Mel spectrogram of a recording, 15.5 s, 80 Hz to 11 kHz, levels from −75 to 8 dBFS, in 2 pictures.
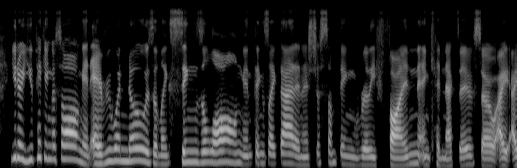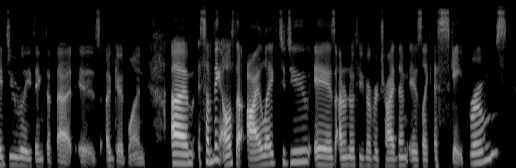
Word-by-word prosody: you 285 +2 +1
know, - - +6
you 245 -1 0
picking 280 -1 -3
a 255 - -4
song 255 -4 +4
and 170 - 0
everyone 220 +6 +2
knows 220 -3 0
and, 175 -1 -2
like, 165 0 -5
sings 205 +2 -2
along 200 -1 +2
and 160 +1 -6
things 180 -1 -8
like 175 -1 -3
that, 180 -2 +3
and 150 -2 -4
it's 150 0 -6
just 180 0 -8
something 170 -7 -8
really 150 -1 -3
fun 145 +5 +2
and 310 -2 -3
connective, 145 - -4
so 135 -1 0
I 140 - +3
I - - +1
do 155 0 -8
really 140 -3 -4
think 130 0 -9
that - - -8
that - - 0
is 435 +1 -9
a - - -1
good - - -7
one. - - -8 0.4
Um, 180 0 +9
something 215 +4 +1
else 175 +3 +3
that - - +3
I 135 +1 +7
like 170 +4 -1
to 200 - -8
do 205 +2 -5
is 150 -1 +1
I - - +4
don't 150 +1 -3
know 150 - -2
if 150 - -12
you've 145 -1 -11
ever 140 0 -6
tried 130 -1 -1
them 150 0 -5
is 135 -1 -6
like 125 -1 -5
escape 375 - -5
rooms. 240 - -1
180 Hz, 225 wpm, -24 LUFS, 150-215 Hz, 0.4 s, Um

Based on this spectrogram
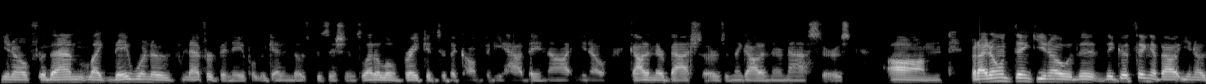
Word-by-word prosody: You 120 - -3
know, 110 -1 0
for 115 - 0
them, 120 +1 +2
like, 110 -4 +1
they 115 +3 +4
wouldn't 120 -3 0
of 105 -2 -3
never 115 +1 -3
been 90 0 -8
able 90 +1 -9
to - - -11
get 95 - -6
in 95 - -13
those - - -9
positions, 95 0 -9
let 105 - +1
alone 105 -2 +1
break 105 +1 0
into - - -9
the - - -6
company, - - -12
had - - -7
they 95 - -6
not, 95 0 -7
you - - -20
know, - - -8 0.2
gotten 110 0 +1
their 105 -1 0
bachelor's, 100 -1 -4
and 95 - -12
then 100 - -9
gotten 95 -3 -1
their 95 0 -11
master's. 95 -1 -8 0.4
Um, 105 -3 +3 0.3
but 130 - +8
I 135 - +10
don't 150 -1 +4
think, 155 -3 +4
you 135 - +5
know 125 -2 +5
the 125 +1 +1
the 125 - +2
good 145 -1 +3
thing 155 -3 +3
about, 120 -2 +3
you 120 - -4
know, 110 -2 -2
110 Hz, 245 wpm, -22 LUFS, 100-120 Hz, 0.4 s, I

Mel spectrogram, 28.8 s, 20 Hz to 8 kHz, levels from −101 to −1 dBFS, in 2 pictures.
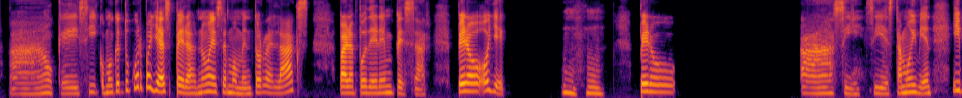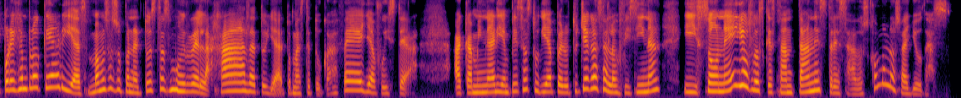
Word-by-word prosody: Ah, 160 +3 -6
okey, 175 0 -6
sí, 215 +2 +1
como 200 +2 -6
que 240 +1 0
tu 275 +3 -7
cuerpo 360 +4 -2
ya 260 -10 +6
espera, 200 -5 +4
¿no? 215 +5 -3
Ese 220 -2 +3
momento 185 0 -4
relax 195 +5 0 0.4
para 190 0 +7
poder 190 0 -2
empezar. 180 -6 -1 0.4
Pero 240 0 +7
oye 255 -3 -1 0.8
Ujú. 180 -2 -7 0.5
Pero 220 -3 +2 1.9
Ah, 180 0 -1
sí, 155 -3 0
sí, 180 -3 -5
está 165 +2 -1
muy 210 +3 0
bien. 185 -1 -2 0.3
Y, 270 0 +3
por 275 +4 +1
ejemplo, 315 +4 0
¿qué 350 +1 +1
harías? 280 - +1
Vamos 250 - -1
a 325 - -5
suponer, 225 -10 -4
tú 250 - -6
estás 270 +2 +2
muy 275 -5 +1
relajada, 235 +2 +2
tú 205 - -9
ya 195 - -5
tomaste 180 +1 -7
tu - - -15
café, 270 +7 -2
ya 215 -4 -2
fuiste 180 -1 -3
a - - -9 0.6
a 185 - +3
caminar 205 +3 0
y 220 - 0
empiezas 235 +8 +1
tu 255 -3 -7
día, 220 0 0
pero 205 -2 -2
tú 235 +5 -10
llegas 315 +3 +2
a 290 - +1
la 210 -2 0
oficina 220 - +1 0.3
y 220 -2 +2
son 240 +3 +4
ellos 390 +8 +5
los 265 -2 +2
que 210 - -2
están 200 -1 -1
tan 220 +6 +1
estresados, 180 - 0
¿cómo 355 +5 -9
los 310 - -5
ayudas? 160 -5 -6
210 Hz, 145 wpm, -26 LUFS, 185-250 Hz, 1.9 s, para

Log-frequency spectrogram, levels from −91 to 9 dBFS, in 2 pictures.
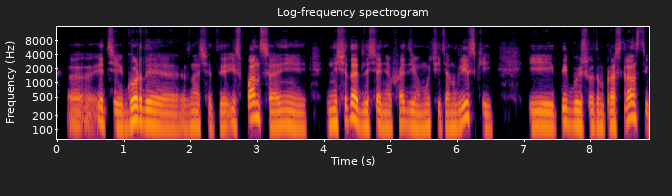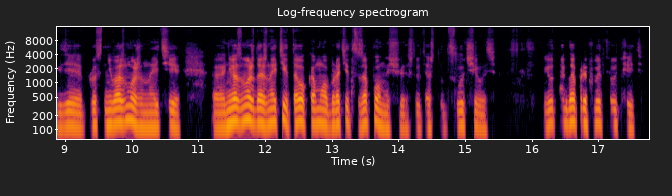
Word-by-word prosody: э, 65 0 -4
эти 130 -4 -1
гордые, 120 -5 +3
значит, 120 -2 -5
и 120 +3 -2
испанцы, 175 +7 +2
они 120 -2 -1 0.3
не 135 +1 +1
считают 155 +3 +5
для 125 +1 0
ся 130 +3 -1
необходимым 115 0 -3
учить 120 -1 -7
английский. 115 - -1 0.5
И 120 -1 +1
ты 145 - +2
будешь 130 -2 0
в - - -4
этом 120 -2 -3
пространстве, 135 +4 +1
где 115 -1 0
просто 130 0 -4
невозможно 140 -1 +3
найти, 115 0 -3 0.5
э, 115 0 -1
невозможно 150 +3 +5
даже 135 -3 +4
найти 145 +3 +1
того, 140 +4 +4
к - - -25
кому 140 0 +1
обратиться 130 +1 -2
за 135 +2 +2
помощью, 110 -6 -3
если 105 +3 -12
у - - -13
тя 115 +2 -8
что-то 105 -1 -22
случилось. 120 -5 -6 0.7
И 120 - -6
вот 135 0 -1
тогда 145 0 +2
приходится 140 -1 -2
учить. 120 -5 -8
125 Hz, 150 wpm, -21 LUFS, 115-140 Hz, 0.7 s, считают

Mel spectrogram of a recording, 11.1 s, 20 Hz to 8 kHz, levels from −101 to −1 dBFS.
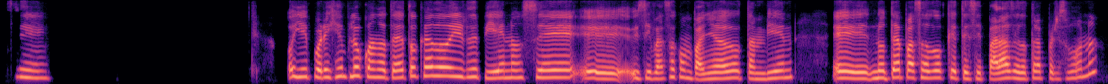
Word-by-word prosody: Sí. 250 -4 -5 2.4
Oye, 285 0 +1
y - - -2
por 265 -1 +1
ejemplo, 300 +3 0
cuando 275 -3 +1
te 250 - -1
ha 260 - 0
tocado 315 +1 +3
ir 295 -2 +1
de 285 0 -1
pie, 240 0 0
no 255 +1 -2
sé, 260 +1 +1 0.6
eh, - - -3
si 230 +1 -3
vas 215 +2 -3
acompañado 230 -2 0
también, 225 +4 -2 0.4
eh, 225 -2 +4
¿no 245 +2 +1
te 265 - +2
ha 265 - +3
pasado 250 -1 +1
que 245 0 -3
te 225 -1 -2
separas 210 +2 +2
de 230 - +2
la 215 - +1
otra 235 +3 -3
persona? 235 - -6
250 Hz, 170 wpm, -23 LUFS, 230-270 Hz, 2.4 s, eh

